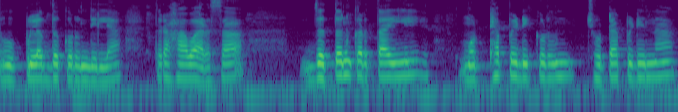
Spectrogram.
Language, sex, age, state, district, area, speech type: Marathi, female, 60+, Maharashtra, Kolhapur, urban, spontaneous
